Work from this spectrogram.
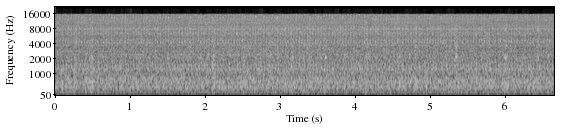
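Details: Audi A4 8K 2.0 TDI Multitronic, recorded outside with bonnet open at idle: steady diesel idle with dense even clatter over constant note, no rise or fall – extra idle noise of unknown origin.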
